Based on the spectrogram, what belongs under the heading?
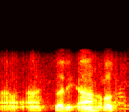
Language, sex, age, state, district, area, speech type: Kannada, male, 45-60, Karnataka, Dakshina Kannada, rural, conversation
